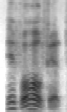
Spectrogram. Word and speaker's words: revólver: Revólver, não. Revólver. Vamos separar a palavrinha revólver. Separar sílabas de revólver para vocês verem que não é a mesma regra. Revolver é uma paroxítona terminada em R.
